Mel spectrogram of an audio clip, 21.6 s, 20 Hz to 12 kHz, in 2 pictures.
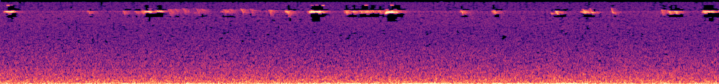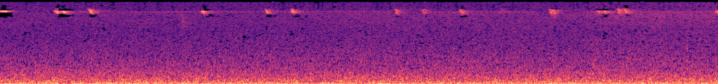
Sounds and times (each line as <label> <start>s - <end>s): Forest birds 0.0s - 21.5s
light breeze 0.0s - 21.5s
